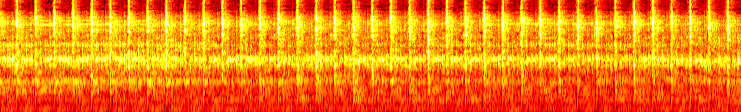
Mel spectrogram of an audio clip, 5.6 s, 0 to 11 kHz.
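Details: Fiat Punto 1.3 Multijet diesel: a loud, fast metallic rattle of about 3.5 beats per second at idle, tracking engine speed, which began suddenly during motorway driving at 140–150 km/h. Internal engine knock of unknown cause.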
